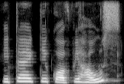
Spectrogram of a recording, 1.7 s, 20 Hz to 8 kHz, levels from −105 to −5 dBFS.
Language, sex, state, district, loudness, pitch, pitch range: Bengali, female, West Bengal, Cooch Behar, -17 LUFS, 275 Hz, 240-305 Hz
